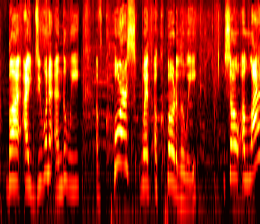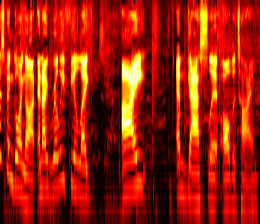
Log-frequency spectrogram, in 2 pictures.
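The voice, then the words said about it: Nasal, congested voice. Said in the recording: “sorry about my voice. It probably sounds horrible. I'm all, like, nasally and congested”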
